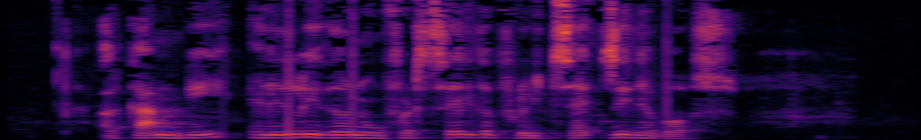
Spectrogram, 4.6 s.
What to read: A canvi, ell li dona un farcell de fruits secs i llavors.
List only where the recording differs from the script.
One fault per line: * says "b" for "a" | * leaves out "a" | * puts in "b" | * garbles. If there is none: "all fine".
all fine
